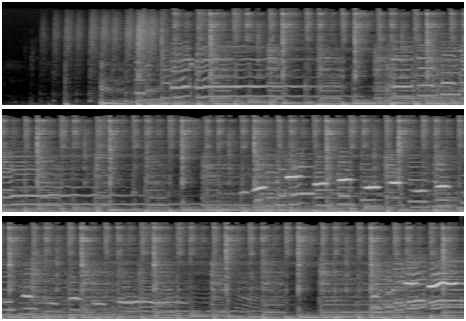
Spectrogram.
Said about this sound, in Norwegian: Ja, når jeg hører den lyden. ja, Plystringa mi eller, eller jinglen. Det er den perfekte kombinasjonen der ah, ja, som bare ja. gjør noe for meg.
